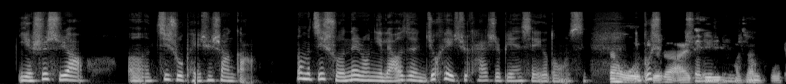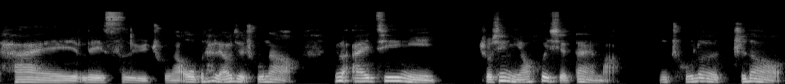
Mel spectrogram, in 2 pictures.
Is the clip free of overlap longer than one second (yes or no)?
no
